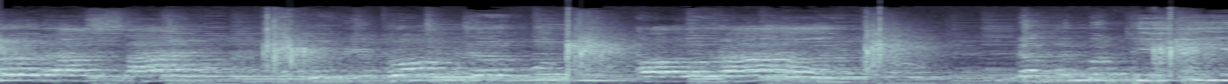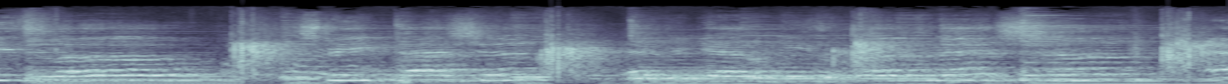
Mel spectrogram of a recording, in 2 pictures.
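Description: Two male voices singing together over a strummed acoustic guitar, a rap song performed as a sung acoustic cover.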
